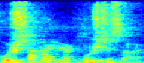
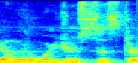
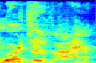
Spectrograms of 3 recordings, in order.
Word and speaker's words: Worcestershire: I'm going to say it wrong, but not as bad as that somebody says, like, where's your sister or something like that. I'm like, I can at least say Worcestershire.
